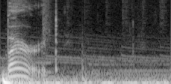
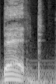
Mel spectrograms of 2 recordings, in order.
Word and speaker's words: bird: let's move on we have bird bird bird not bed I see the bed no no no no no no we need to hear the r bird bird great now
